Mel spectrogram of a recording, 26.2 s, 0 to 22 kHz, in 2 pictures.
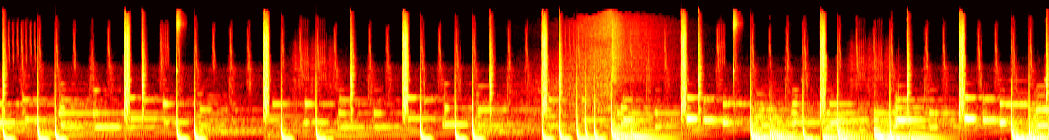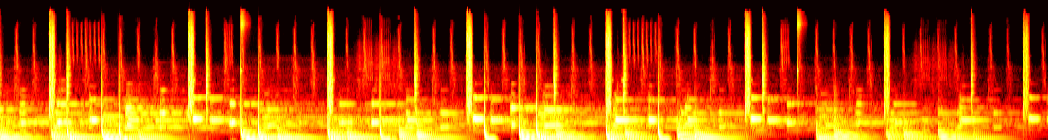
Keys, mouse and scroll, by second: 2.7 alt+click, 4.7 click, 12.5 alt+click, 15.5 click, 23.5 shift+click, 25.5 shift+click.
